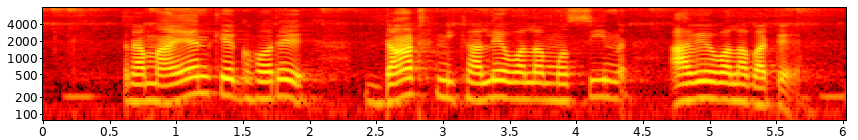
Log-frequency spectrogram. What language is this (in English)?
Bhojpuri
